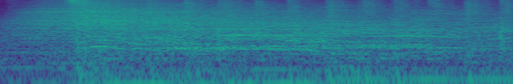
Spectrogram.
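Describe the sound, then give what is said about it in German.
A crowd erupts in loud, sustained cheering and yelling as a boy pulls the sword from the stone and anvil, a dense wall of excited voices that swells quickly after a brief quiet start and holds steady throughout. “Die Menge explodierte vor Aufregung.”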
